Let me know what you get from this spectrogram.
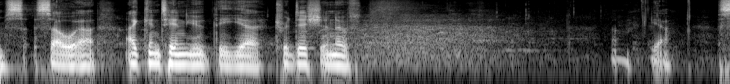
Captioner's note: laughter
